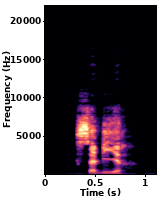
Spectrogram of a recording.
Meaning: lingua franca, sabir
- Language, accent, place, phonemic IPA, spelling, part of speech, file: French, France, Lyon, /sa.biʁ/, sabir, noun, LL-Q150 (fra)-sabir.wav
